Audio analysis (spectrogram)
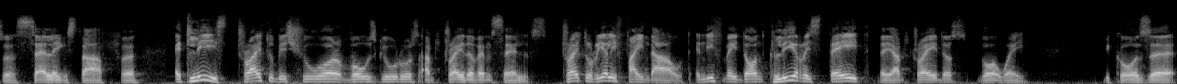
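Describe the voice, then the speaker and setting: A man with an Italian accent speaks in a somewhat low voice, giving interview answers in careful, halting English. He pauses often, restarts his sentences and fills the gaps with "uh". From Italy. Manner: halting, many fillers and restarts. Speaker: guest trader.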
